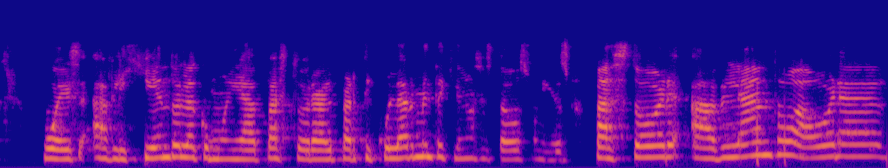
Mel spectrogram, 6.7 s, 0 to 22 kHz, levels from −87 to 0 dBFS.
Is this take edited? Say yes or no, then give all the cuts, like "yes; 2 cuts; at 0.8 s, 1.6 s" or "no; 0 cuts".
yes; 1 cut; at 4.3 s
